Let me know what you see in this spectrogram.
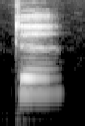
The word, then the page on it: de5: female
